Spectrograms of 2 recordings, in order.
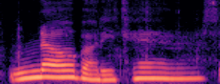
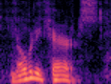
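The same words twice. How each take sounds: First: Slow, higher, drawn-out lament. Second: Said in the usual way. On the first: Acted. Lamenting that nobody wants Toy Biz mail-aways, slow and drawn out. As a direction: stretch it out slowly, mock sad. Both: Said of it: "repeated phrase".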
